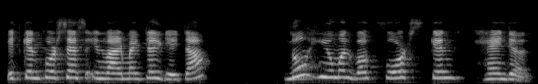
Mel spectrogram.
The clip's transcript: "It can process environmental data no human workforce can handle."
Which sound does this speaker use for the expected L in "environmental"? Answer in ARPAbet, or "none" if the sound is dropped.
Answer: L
